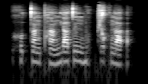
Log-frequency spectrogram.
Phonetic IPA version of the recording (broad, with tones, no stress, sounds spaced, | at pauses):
h u˦ t̚ t̪ ã˧ ŋ pʰ ã˨˩ ŋ j a˦ t̪ ĩ˥˧ n b u˦ p̚ ɕ ɔ˦ k̚ n̪ a˨ ʔ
